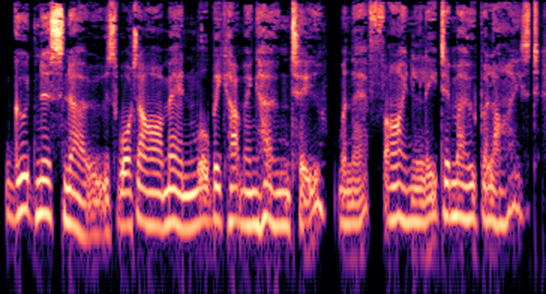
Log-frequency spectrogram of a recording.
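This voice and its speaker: A woman voicing a stern, sensible housekeeper who talks in a proper, measured, gently corrective way. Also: low-pitched, creaky, breathy edge, no echo, studio quality, full character voice. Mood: firm, sensible. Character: stern middle-aged housekeeper, prim and sensible.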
